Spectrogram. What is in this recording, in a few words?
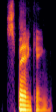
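"spanking", American English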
